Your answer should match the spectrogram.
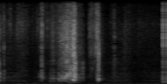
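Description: A stack of Yu-Gi-Oh! trading cards being handled: a few short rustling, sliding strokes of card against card, the fullest just before a second in.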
